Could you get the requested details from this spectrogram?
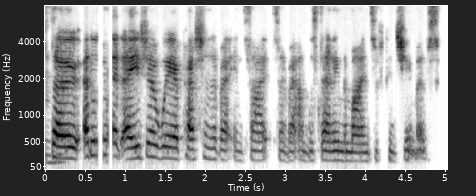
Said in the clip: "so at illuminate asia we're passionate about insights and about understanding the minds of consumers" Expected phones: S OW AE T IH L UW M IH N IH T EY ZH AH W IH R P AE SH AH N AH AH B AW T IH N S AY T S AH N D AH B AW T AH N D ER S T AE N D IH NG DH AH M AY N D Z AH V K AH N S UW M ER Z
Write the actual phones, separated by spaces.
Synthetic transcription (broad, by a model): S OW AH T L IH IH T EY ZH AH W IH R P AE SH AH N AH AH B AW T IH N S AY T S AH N AH B AW T AH N D ER S T AE N D IH NG DH AH M AY N D Z AH V K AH N S UW M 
